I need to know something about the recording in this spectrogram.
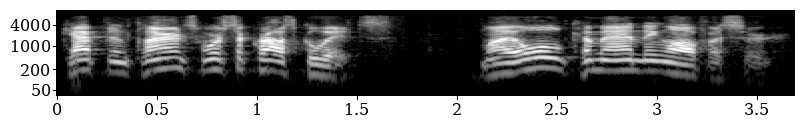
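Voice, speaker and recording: An actor playing an excitable, boastful American husband and war veteran in a folksy, blustering 1950s radio comedy style. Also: male voice, high voice, a little fast, exaggerated voice. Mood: excited, boastful. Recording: muffled vintage radio recording.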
